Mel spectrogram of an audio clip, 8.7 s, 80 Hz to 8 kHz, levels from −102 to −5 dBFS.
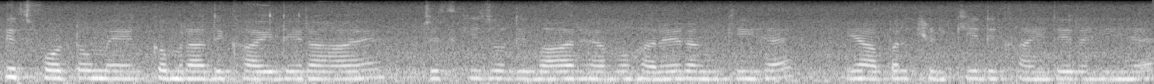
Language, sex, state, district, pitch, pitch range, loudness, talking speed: Hindi, female, Haryana, Charkhi Dadri, 215 Hz, 210-220 Hz, -15 LUFS, 165 wpm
